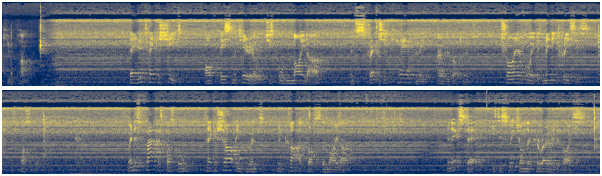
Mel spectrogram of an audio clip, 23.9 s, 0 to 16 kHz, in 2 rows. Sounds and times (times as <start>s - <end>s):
Speech: 0.0s - 0.6s, 2.6s - 9.4s, 10.0s - 12.9s, 14.5s - 19.0s, 20.8s - 23.6s.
